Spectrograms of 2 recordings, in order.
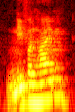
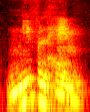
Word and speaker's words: Niflheim: have in the past today you'll hear heimdall on time niflheim and muscleheim these are the germanic pronunciations of these words however today we'll be pronouncing them heimdall niflheim and muspelheim these instead are the icelandic pronunciations and are more close to the original ancient pronunciations you're going to hear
